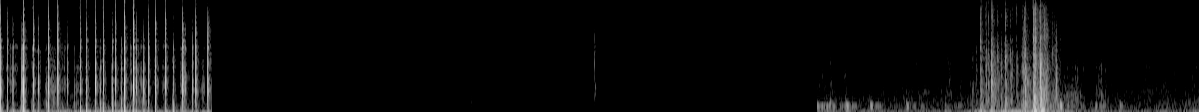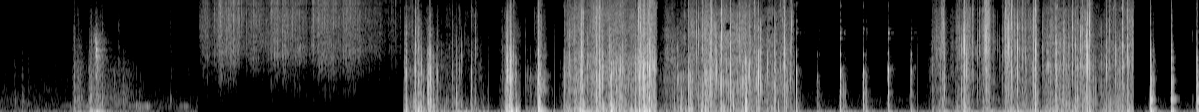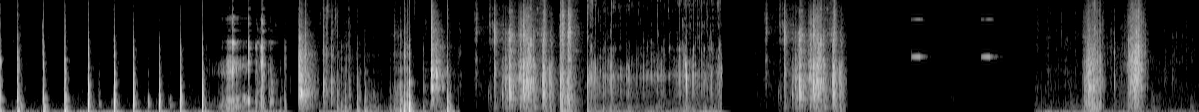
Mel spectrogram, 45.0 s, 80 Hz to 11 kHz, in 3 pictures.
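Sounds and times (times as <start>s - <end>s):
fast evenly spaced taps: 0.0s - 2.7s
crinkling: 17.4s - 25.0s, 26.6s - 29.2s, 42.9s - 44.9s
pouring: 17.5s - 20.2s, 37.3s - 39.0s.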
